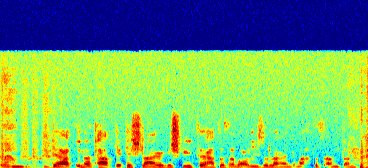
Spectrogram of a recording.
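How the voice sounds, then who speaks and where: Over noticeable background noise, a man talks at a fairly high pitch with fairly even intonation, the sound dry and close with no echo. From northern Germany, near Kiel. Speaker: digital advertising expert and former youth footballer. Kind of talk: casual chat.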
